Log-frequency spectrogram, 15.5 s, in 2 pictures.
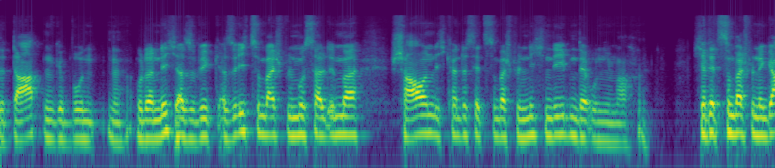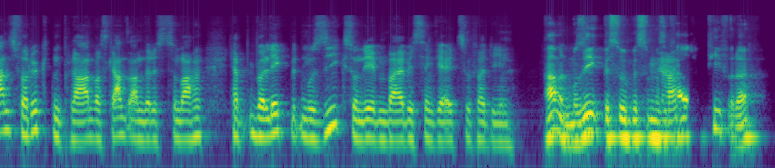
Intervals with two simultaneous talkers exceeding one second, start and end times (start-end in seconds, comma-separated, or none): none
